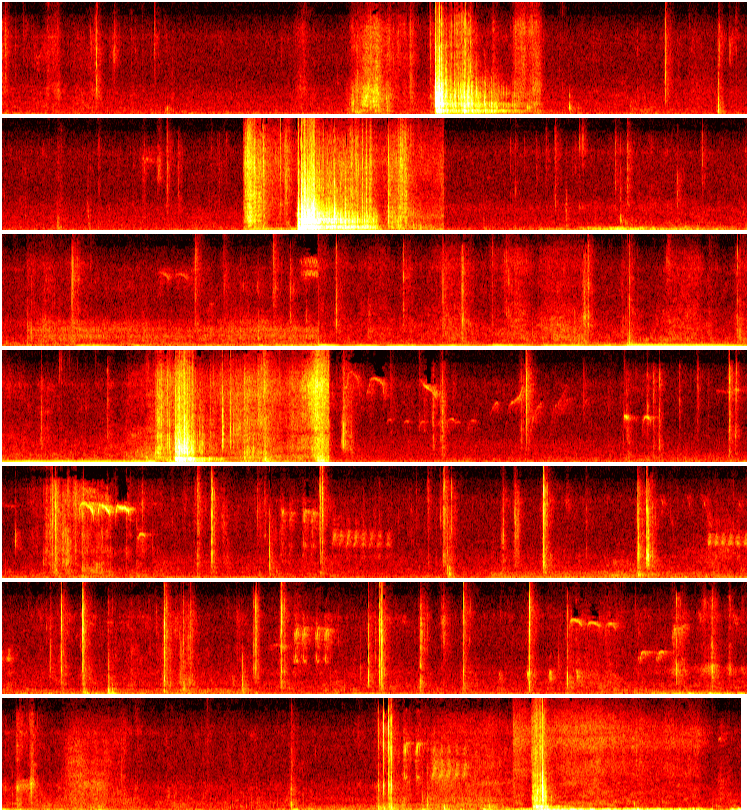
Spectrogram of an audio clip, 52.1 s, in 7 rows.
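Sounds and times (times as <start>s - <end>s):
bird chirps: 42.7s - 44.7s.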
